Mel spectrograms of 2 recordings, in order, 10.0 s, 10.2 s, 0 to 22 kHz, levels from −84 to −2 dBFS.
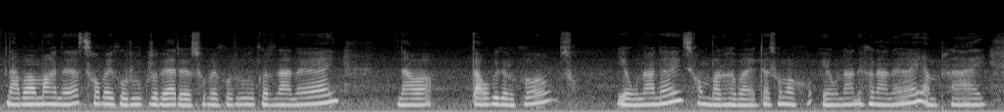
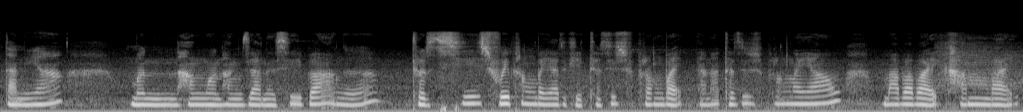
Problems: constant background noise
